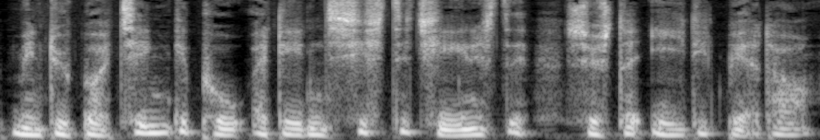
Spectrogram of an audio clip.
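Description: A man voicing a young slum sister who fights back tears and then speaks firmly, with a husky voice. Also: medium pitch, no room sound. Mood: tearful. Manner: tearful yet sharp. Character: young woman, grieving slum sister, firm.

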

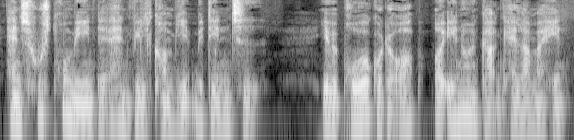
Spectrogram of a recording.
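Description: A man voicing a reluctant, agitated male Salvation Army soldier, with a husky voice. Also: mid-range voice, a little mellow, dry recording, natural voice. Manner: pleading and indignant.

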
